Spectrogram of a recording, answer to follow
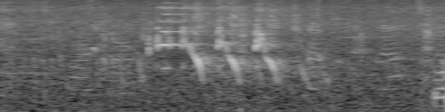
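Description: A bird chirping: a quick run of four or five short, falling high notes about a second in.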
